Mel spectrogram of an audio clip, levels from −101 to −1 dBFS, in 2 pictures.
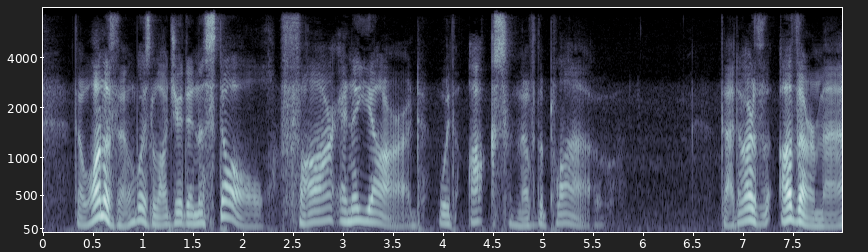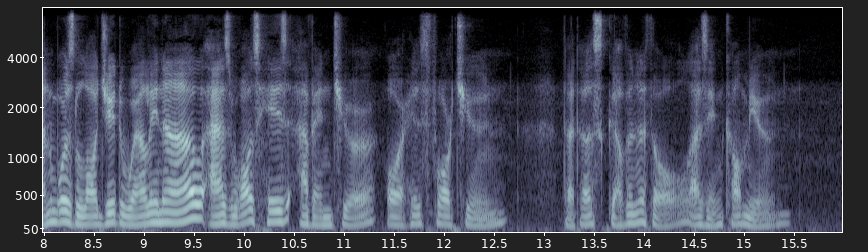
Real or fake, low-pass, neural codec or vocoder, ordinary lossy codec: real; 7.2 kHz; none; Opus, 64 kbps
